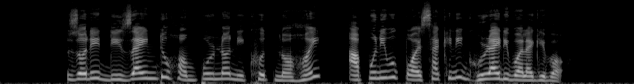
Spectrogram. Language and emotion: Assamese, angry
